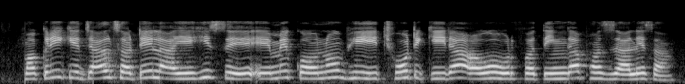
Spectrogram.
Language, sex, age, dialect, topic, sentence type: Bhojpuri, female, <18, Southern / Standard, agriculture, statement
